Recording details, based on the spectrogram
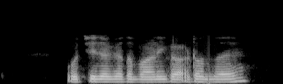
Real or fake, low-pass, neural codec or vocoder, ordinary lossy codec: real; 7.2 kHz; none; AAC, 16 kbps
